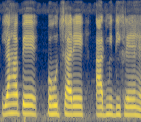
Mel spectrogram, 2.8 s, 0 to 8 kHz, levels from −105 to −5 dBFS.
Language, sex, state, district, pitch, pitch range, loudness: Hindi, female, Jharkhand, Ranchi, 200 Hz, 190-210 Hz, -14 LUFS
